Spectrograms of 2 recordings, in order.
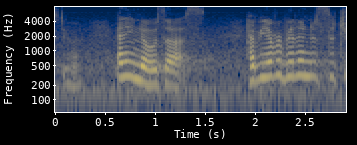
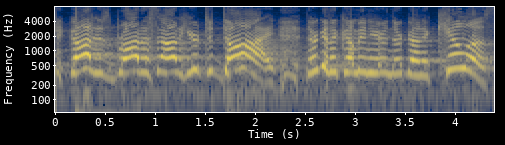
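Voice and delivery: loud, higher-pitched cry of doom; mock wailing panic; 6 semitones higher, 8 dB louder than usual. Israelites wailing as the armies approach, loud mock panic. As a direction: cry out in hammed-up despair. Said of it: "Now they're crying and weeping".

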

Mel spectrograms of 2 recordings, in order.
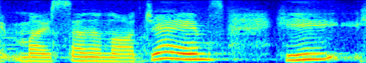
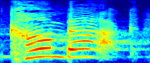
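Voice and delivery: slow, high, loud call across the cliff; hollering; 9 semitones higher, 8 dB louder, slower than usual. Retold or imitated. Mother calling Henry back up from the cliff, loud and slow. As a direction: shout it slowly down the hill to him. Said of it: "I hollered over".

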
